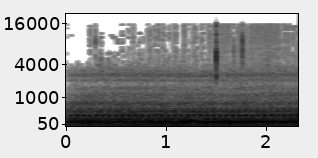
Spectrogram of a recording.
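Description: BMW 335i's N54 twin-turbo straight-six engine running steadily with a low, even hum.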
